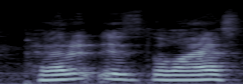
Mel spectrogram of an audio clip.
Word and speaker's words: Petit: And while other people have pronounced it Petit, Right. it is Pettit. Pettit is the last name, Pettit.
